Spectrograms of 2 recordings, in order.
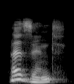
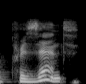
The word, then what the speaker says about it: present: For example, the word present, with stress on the first syllable, is a gift, while present, with stress on the second syllable, means to give something to someone.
